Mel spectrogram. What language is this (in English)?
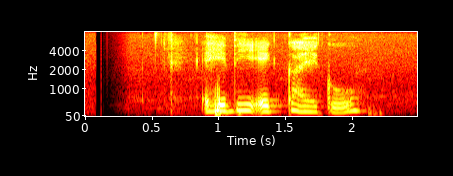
Sinhala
